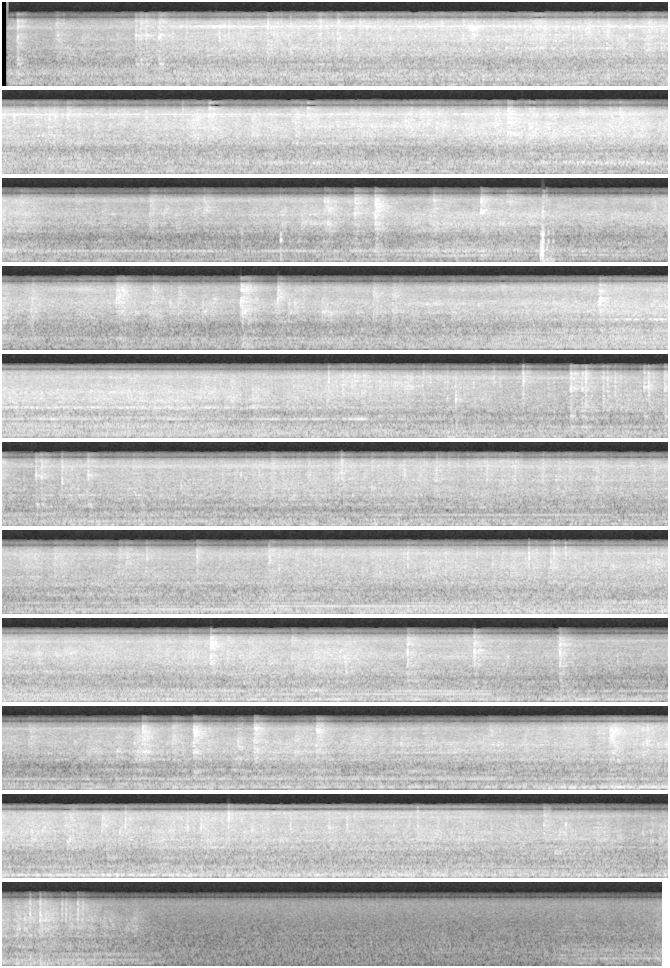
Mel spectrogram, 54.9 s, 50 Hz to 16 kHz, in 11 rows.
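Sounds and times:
model tram motor humming: 0.0s - 51.0s.

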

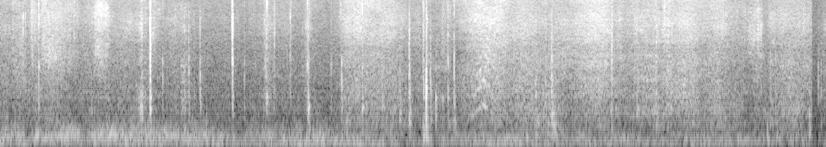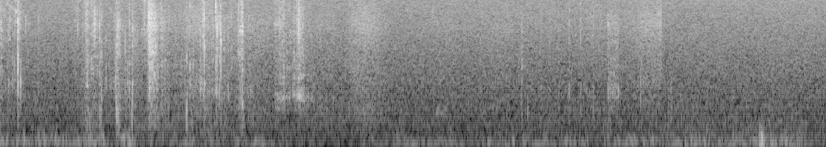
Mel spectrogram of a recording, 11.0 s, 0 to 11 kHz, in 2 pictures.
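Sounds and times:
scraping and rustling handling noise: 2.2s - 8.0s.

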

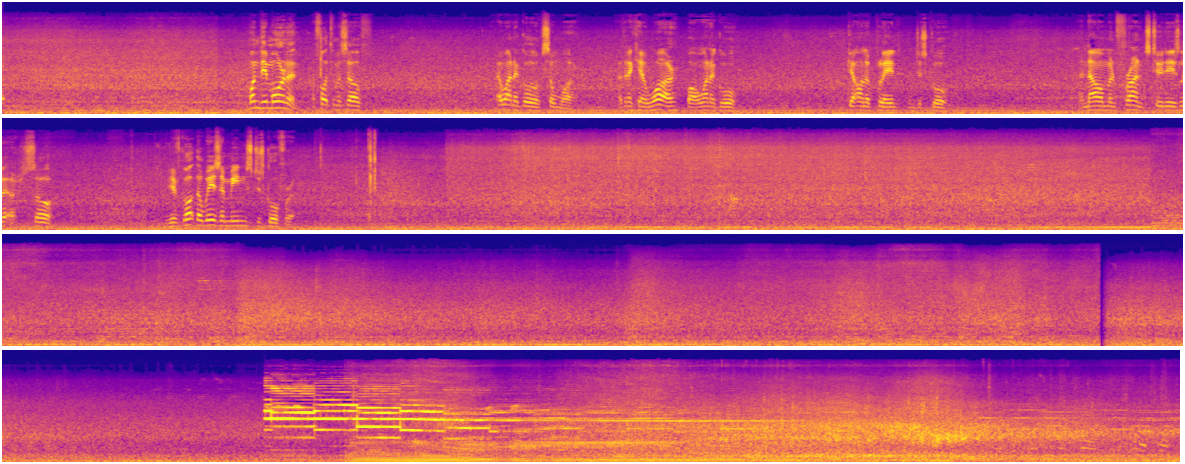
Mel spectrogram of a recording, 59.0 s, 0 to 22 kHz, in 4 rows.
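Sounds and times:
low rumble of city traffic: 0.0s - 59.0s
loud music: 47.6s - 53.9s.

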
